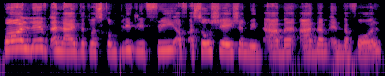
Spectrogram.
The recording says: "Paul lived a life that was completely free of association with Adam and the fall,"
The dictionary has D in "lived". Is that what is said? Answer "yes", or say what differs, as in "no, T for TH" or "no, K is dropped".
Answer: yes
